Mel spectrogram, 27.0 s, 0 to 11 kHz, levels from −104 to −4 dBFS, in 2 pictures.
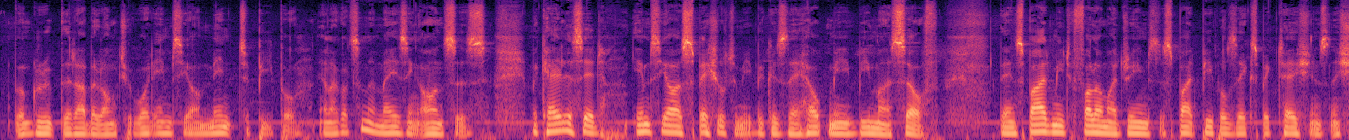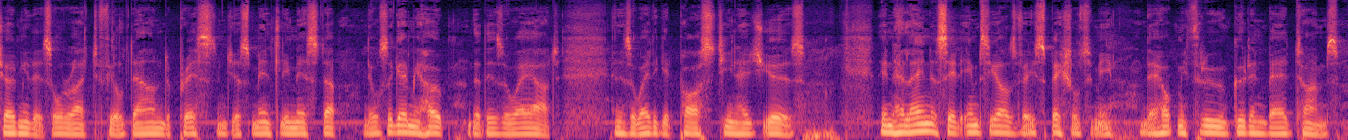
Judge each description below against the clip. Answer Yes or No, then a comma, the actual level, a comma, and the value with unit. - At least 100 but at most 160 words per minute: No, fast, 205 wpm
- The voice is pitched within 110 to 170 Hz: No, low, 100 Hz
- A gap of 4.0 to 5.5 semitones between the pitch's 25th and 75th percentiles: No, narrow, 2.6 semitones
